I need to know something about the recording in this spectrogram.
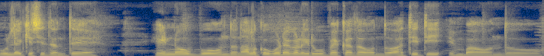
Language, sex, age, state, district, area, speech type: Kannada, male, 30-45, Karnataka, Kolar, rural, spontaneous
